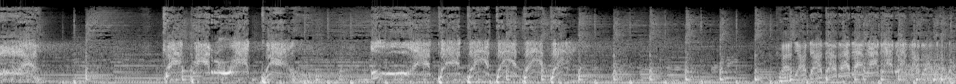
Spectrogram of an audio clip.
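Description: A crowd of many voices screams and shouts continuously and loudly, a dense roar of praise rising and swelling over steady instrumental music throughout.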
